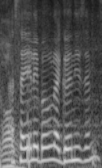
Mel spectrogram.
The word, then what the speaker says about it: A Syllable Agonism: Mais non, mais c'est parce que le A2SAIL, c'est normalement c'est A et après en fait t'as Able, A Syllable. – Ah oui, A Syllable. A Syllable Agonism, ça va.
